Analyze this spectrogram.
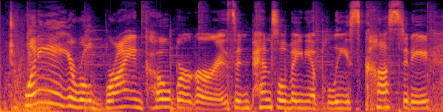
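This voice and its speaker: A woman talks at a moderate pace with a fairly high pitch and ordinary pitch variation while music plays in the background. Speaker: TV news reporter and anchor. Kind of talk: TV news anchor read.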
